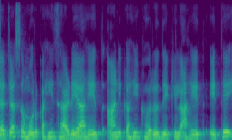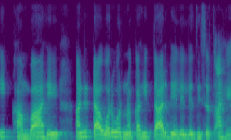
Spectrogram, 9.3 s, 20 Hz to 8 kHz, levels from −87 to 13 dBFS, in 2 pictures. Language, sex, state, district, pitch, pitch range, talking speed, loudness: Marathi, female, Maharashtra, Dhule, 225 Hz, 215-235 Hz, 135 wpm, -15 LUFS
